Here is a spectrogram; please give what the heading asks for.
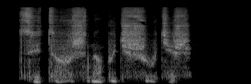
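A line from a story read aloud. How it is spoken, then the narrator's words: Muttering. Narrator (Russian): Пробормотал я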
